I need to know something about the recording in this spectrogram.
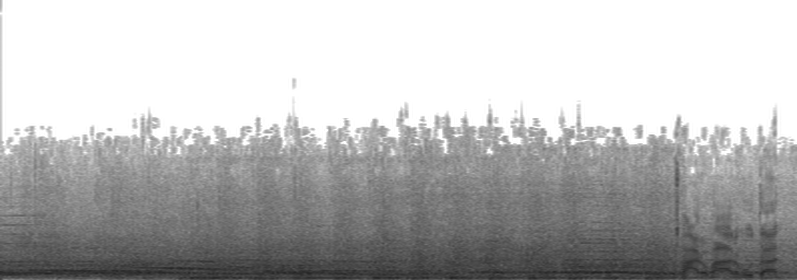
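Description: A large indoor crowd cheers and chants loudly, echoing through a big hall.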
